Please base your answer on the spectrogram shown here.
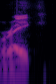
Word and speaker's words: Ruike: Um, this is the first knife I've had from Rake. And my brain keeps wanting to say Reich. So, if I slip up and say that, just know it's supposed to be pronounced rake.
